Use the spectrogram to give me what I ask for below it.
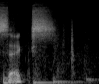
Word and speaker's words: CEX: Oh, yeah, there's CEX and it's like actually pronounced sex.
